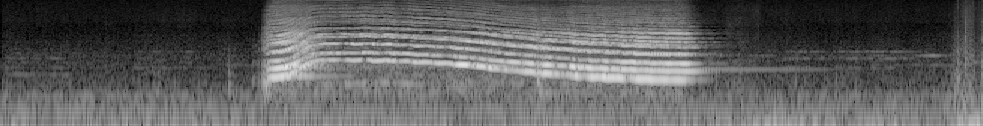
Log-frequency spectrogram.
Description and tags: High Slide and wail
A slide up and long wail down. Played on a violin using the higher register and played with a tritone also known in older music theory as the devil's interval. This is a spooky sound.
creepy, ghost, scary, thrill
